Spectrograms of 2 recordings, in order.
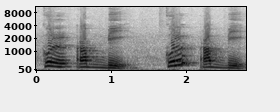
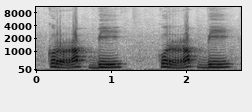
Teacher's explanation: Karena mereka itu mutajanisain, satu makhraj beda sifat, maka lamnya itu hilang, kemudian langsung dimasukkan ke huruf ro. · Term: idgham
